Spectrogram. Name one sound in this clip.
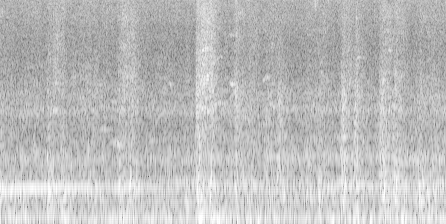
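A train rumbles along the tracks nearby.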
